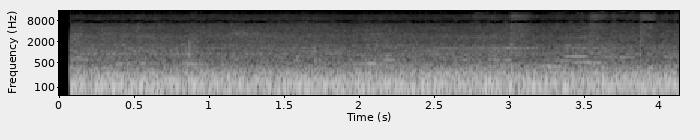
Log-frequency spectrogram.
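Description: Steady low background rumble that does not change, with faint voices.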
